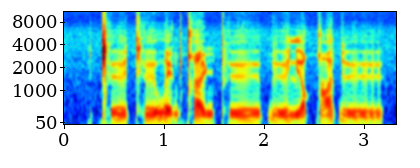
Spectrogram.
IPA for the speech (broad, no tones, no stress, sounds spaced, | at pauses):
ǀʰ ʉː tʰ ʉ w e ɳ qʰ iː ɳ pʰ ʉː ɓ ʉ lʲ u q a ɗ ʉː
